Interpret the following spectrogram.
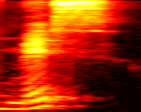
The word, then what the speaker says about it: Metz: Pour Metz, on dit Metz. Nancy, tu prononces pas le deuxième N à l'américaine.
